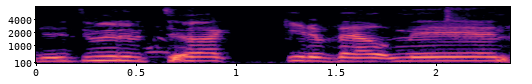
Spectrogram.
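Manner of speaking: high, loud, super nasally gamer voice. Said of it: "that super nasally gamer voice".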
